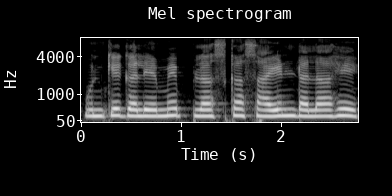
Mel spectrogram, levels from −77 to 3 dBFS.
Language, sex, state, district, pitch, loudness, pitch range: Hindi, female, Madhya Pradesh, Bhopal, 225 Hz, -13 LUFS, 225-235 Hz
